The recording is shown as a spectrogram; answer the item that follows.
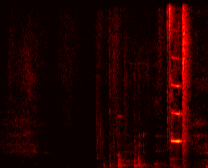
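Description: Quiet handling of a hoodie and transfer sheet, mostly faint. In the second half a man's low, half-voiced murmur comes in, and a brief sharp metallic click sounds near the end.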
